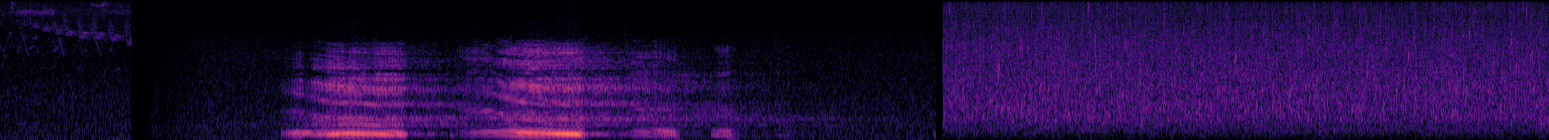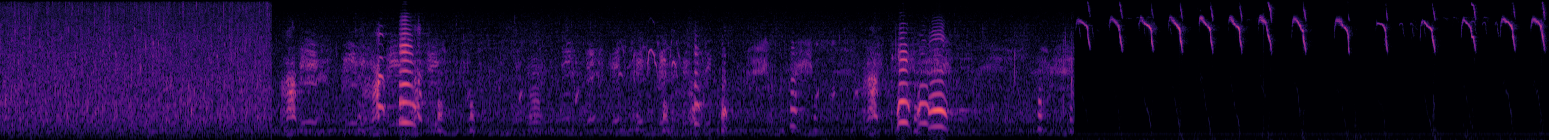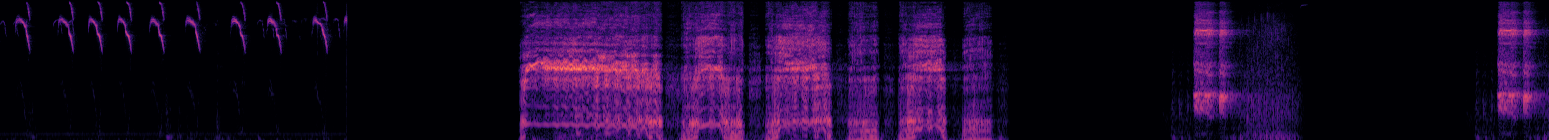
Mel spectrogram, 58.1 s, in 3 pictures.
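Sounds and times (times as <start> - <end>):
chicks peeping: 32.8 - 43.1
pony whinnying: 45.2 - 51.2.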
